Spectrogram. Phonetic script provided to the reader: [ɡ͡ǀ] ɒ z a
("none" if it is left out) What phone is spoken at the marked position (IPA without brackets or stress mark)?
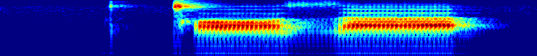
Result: ǀ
